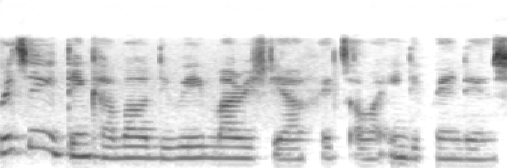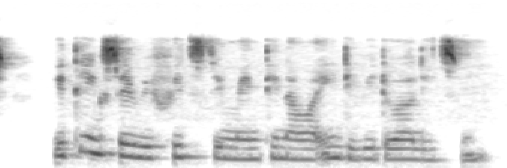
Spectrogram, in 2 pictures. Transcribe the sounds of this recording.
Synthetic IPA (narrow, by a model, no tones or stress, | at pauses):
wɛtɛ̃njuθɪ̃ŋkʰabaʊt̚dəwemaɹid͡ʒdeafɛk̚tʰa̰ʊaʔĩndipɛ̃ndɛ̃ns | juθĩŋksewifitstumẽntʰẽnawaʔĩndividualitʰi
